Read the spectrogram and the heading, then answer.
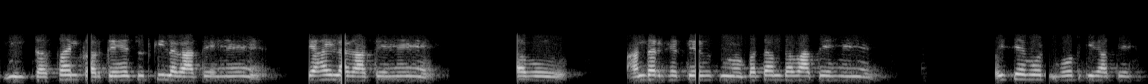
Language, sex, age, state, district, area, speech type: Hindi, female, 30-45, Bihar, Begusarai, rural, conversation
